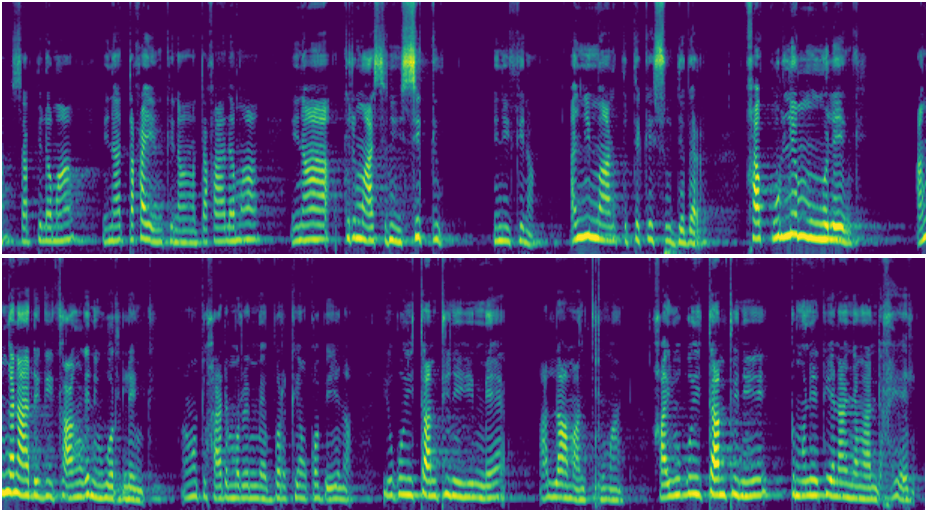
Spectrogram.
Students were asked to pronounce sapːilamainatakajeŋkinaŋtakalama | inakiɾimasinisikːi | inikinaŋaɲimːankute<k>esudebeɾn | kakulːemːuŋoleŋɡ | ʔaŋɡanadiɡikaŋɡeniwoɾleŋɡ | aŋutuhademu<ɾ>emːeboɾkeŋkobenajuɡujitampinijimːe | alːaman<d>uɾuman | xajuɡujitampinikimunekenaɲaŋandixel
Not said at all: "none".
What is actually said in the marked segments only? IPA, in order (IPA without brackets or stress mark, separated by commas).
k, ɾ, t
